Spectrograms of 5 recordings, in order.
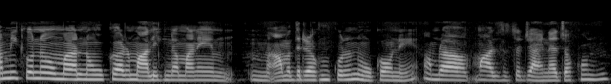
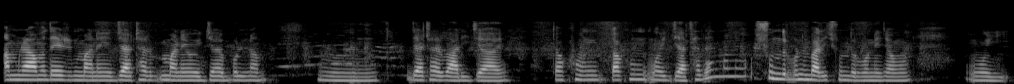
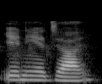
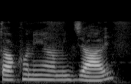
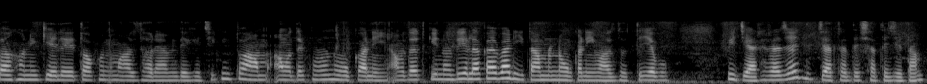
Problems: background sounds at intervals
